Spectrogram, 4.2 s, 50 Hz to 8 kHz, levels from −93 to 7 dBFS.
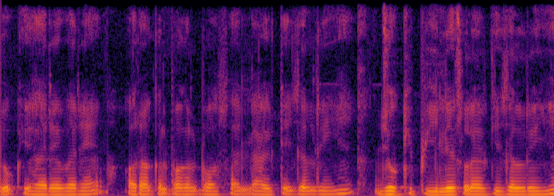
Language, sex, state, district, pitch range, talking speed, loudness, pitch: Hindi, male, Bihar, Supaul, 130-140 Hz, 300 wpm, -25 LUFS, 135 Hz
